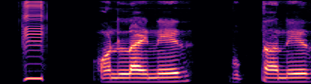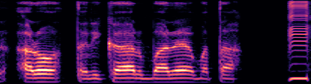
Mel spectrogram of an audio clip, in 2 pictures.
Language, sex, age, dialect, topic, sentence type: Magahi, male, 25-30, Northeastern/Surjapuri, banking, statement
